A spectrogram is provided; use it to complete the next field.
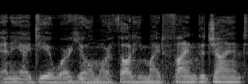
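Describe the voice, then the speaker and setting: A man uses a put-on character voice, growling at a very deep, low pitch in a flat monotone. He moves at a fairly quick pace, with clear background noise behind him. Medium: video game. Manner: laconic, dry.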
